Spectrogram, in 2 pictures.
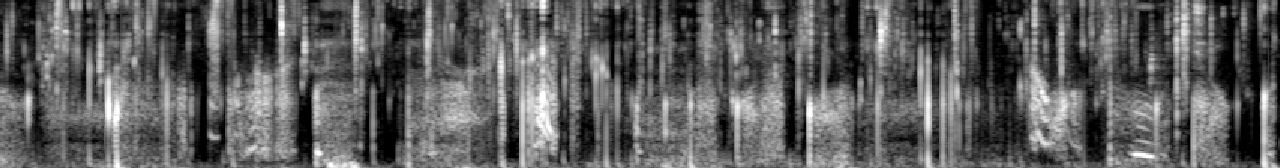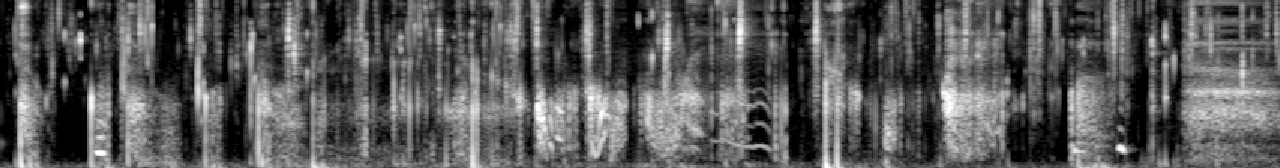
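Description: Wet chewing and biting mouth sounds on an ear: a dense, irregular stream of soft crunchy clicks and squishy smacks at a steady moderate level, with no talk.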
